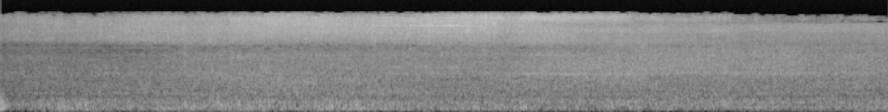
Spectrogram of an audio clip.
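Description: Intercity passenger train rolling across a steel railway bridge: a steady rumble, with wind buffeting the microphone.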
